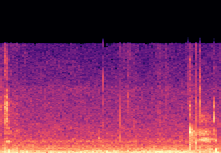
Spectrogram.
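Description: Quiet background hiss with a single sharp click a little before the end.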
